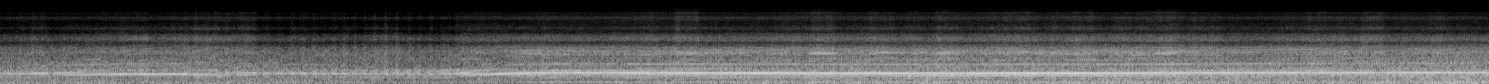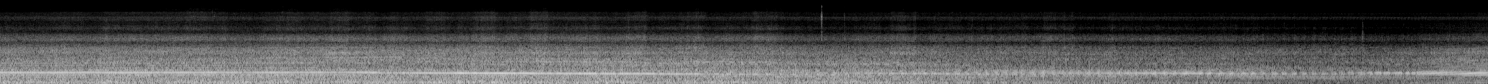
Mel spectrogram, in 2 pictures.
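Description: Motorbike engine running under way, its pitch climbing as it accelerates about four seconds in, holding steady, easing off slowly, then climbing sharply again near the end. A steady rush of wind and road noise runs underneath.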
